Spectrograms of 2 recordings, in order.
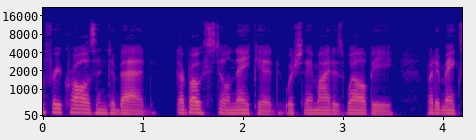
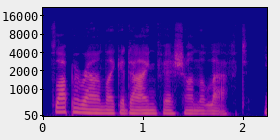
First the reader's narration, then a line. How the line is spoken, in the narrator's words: Yen says evenly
